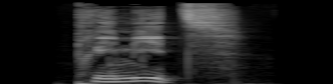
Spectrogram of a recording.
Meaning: first mass of a newly ordained priest
- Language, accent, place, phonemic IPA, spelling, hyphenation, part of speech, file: German, Germany, Berlin, /pʁiˈmiːt͡s/, Primiz, Pri‧miz, noun, De-Primiz.ogg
